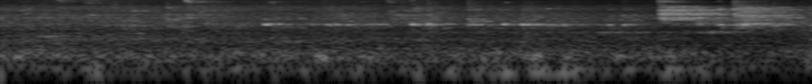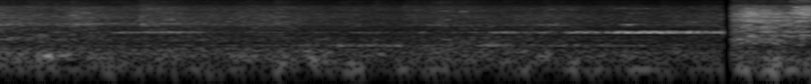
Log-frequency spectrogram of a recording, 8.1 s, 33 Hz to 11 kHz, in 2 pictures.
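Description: A Paris Métro line 10 MF 67 train pulling out of the station into the tunnel, its rolling rumble and faint held motor whine going on after it has left the platform. A short high hiss comes about three seconds in.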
